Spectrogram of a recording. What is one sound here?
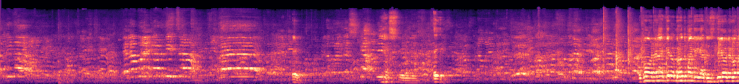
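A crowd cheers and shouts in a loud echoing hall.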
